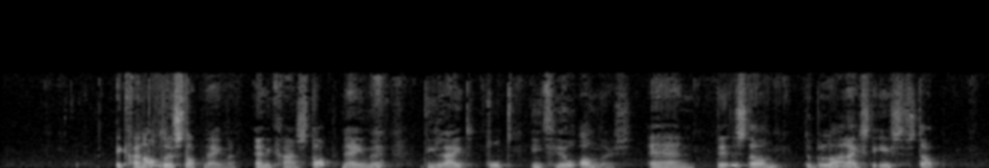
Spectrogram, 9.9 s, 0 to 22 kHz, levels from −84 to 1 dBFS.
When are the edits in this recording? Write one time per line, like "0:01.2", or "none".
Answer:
0:02.4
0:06.4
0:07.9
